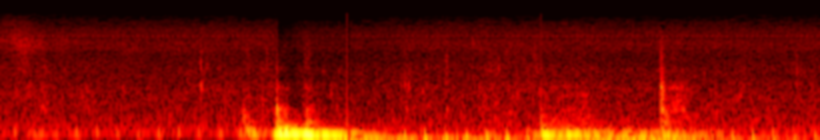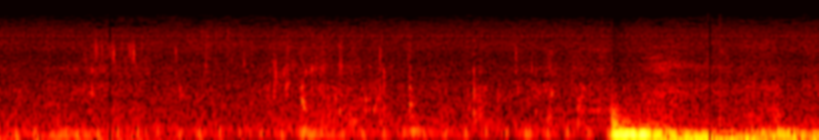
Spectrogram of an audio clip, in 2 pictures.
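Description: Paddle strokes on a Clipper canoe: three strokes, about a second and a half in, near three seconds and about seven seconds in. Each is a swish of water along the hull with small knocks and drips, fading between strokes.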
